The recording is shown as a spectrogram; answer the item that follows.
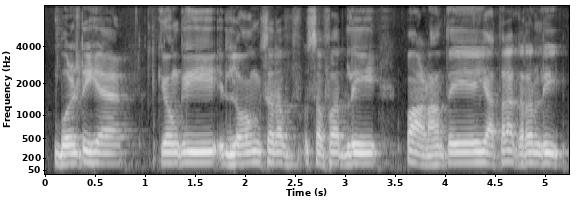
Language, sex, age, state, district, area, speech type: Punjabi, male, 30-45, Punjab, Amritsar, urban, spontaneous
